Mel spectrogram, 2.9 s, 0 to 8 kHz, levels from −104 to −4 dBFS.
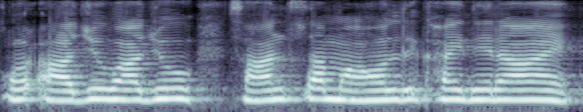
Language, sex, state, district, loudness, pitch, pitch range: Hindi, female, Bihar, Gopalganj, -14 LUFS, 230 Hz, 225-240 Hz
